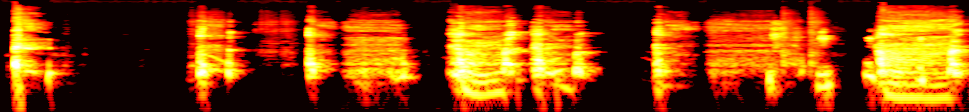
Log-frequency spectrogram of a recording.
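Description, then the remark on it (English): A harsh coughing fit: a string of raspy, irregular bursts over several seconds, ending in a longer, strained hack. No talking. “Oh, you fucking activated the COVID cough in me.”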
